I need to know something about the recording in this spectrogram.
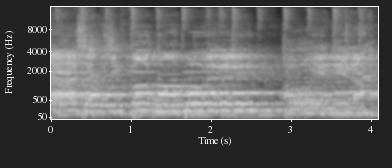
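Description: A woman and a man singing a duet through handheld microphones over a karaoke backing track, holding long sung notes.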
